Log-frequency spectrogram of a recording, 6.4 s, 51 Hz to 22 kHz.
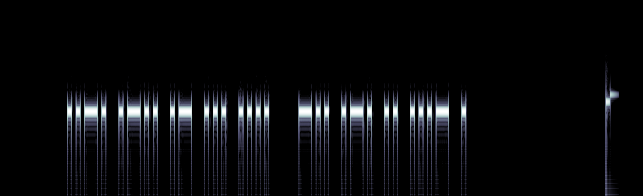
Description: Morse code, heard as a keyed tone, about 27 wpm, 690 Hz. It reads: FLASH DRIVE
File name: Easy Words - Speed-Racing with Hints - 22wpm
